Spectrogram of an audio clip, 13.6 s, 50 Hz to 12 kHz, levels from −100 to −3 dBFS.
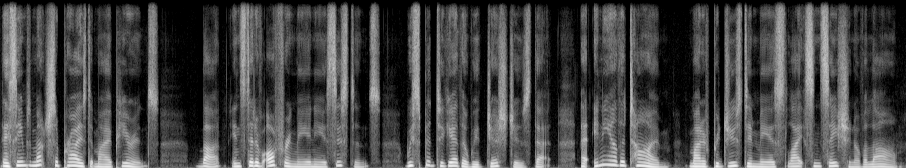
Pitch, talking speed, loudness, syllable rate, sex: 200 Hz, 145 wpm, -19 LUFS, 5.1 syllables/s, female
